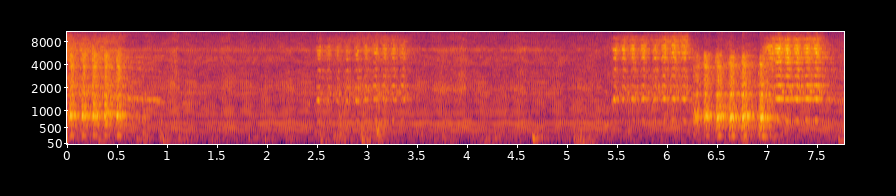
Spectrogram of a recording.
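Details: Goats at The Willful Goat Farm & Home: four loud, bleating calls with a fast quavering tremble, each under a second, spaced a couple of seconds apart over a steady indoor hum.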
